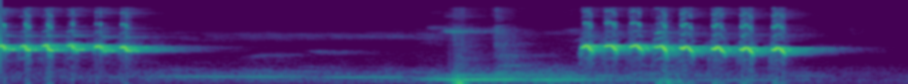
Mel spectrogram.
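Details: Yellow-vented bulbul in full song, meant to provoke other bulbuls into answering angrily: two bursts of rapid, stuttering chattered notes, bright and slightly descending, separated by a quiet gap with a faint low hum and a thud.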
